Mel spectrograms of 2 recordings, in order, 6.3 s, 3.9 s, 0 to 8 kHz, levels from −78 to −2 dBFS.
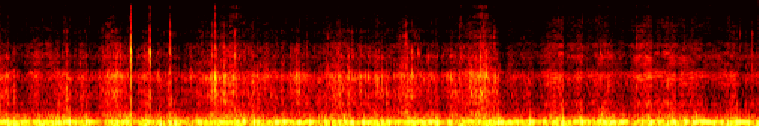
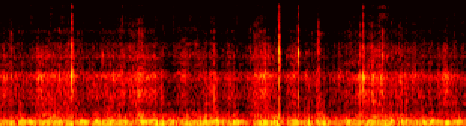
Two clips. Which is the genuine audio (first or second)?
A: first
